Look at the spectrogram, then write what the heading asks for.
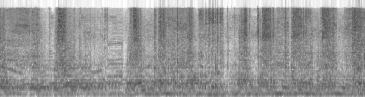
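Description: Several car engines revving at once, their pitches rising and falling and overlapping.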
